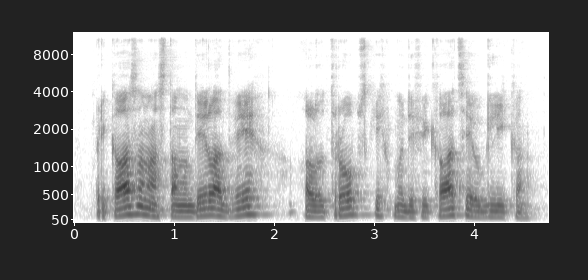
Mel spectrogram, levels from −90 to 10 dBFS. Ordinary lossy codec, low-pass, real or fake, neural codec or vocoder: none; 10.8 kHz; real; none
